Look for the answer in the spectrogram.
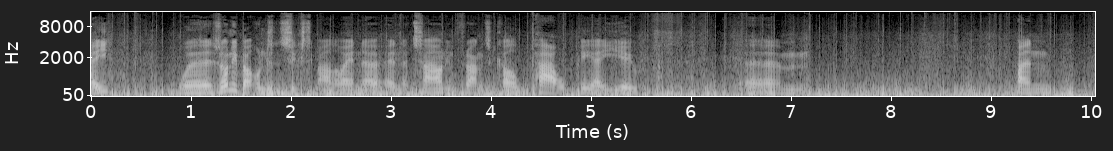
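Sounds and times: motorcycle engine and road noise: 0.0s - 10.0s
wind buffeting microphone: 0.0s - 10.0s.

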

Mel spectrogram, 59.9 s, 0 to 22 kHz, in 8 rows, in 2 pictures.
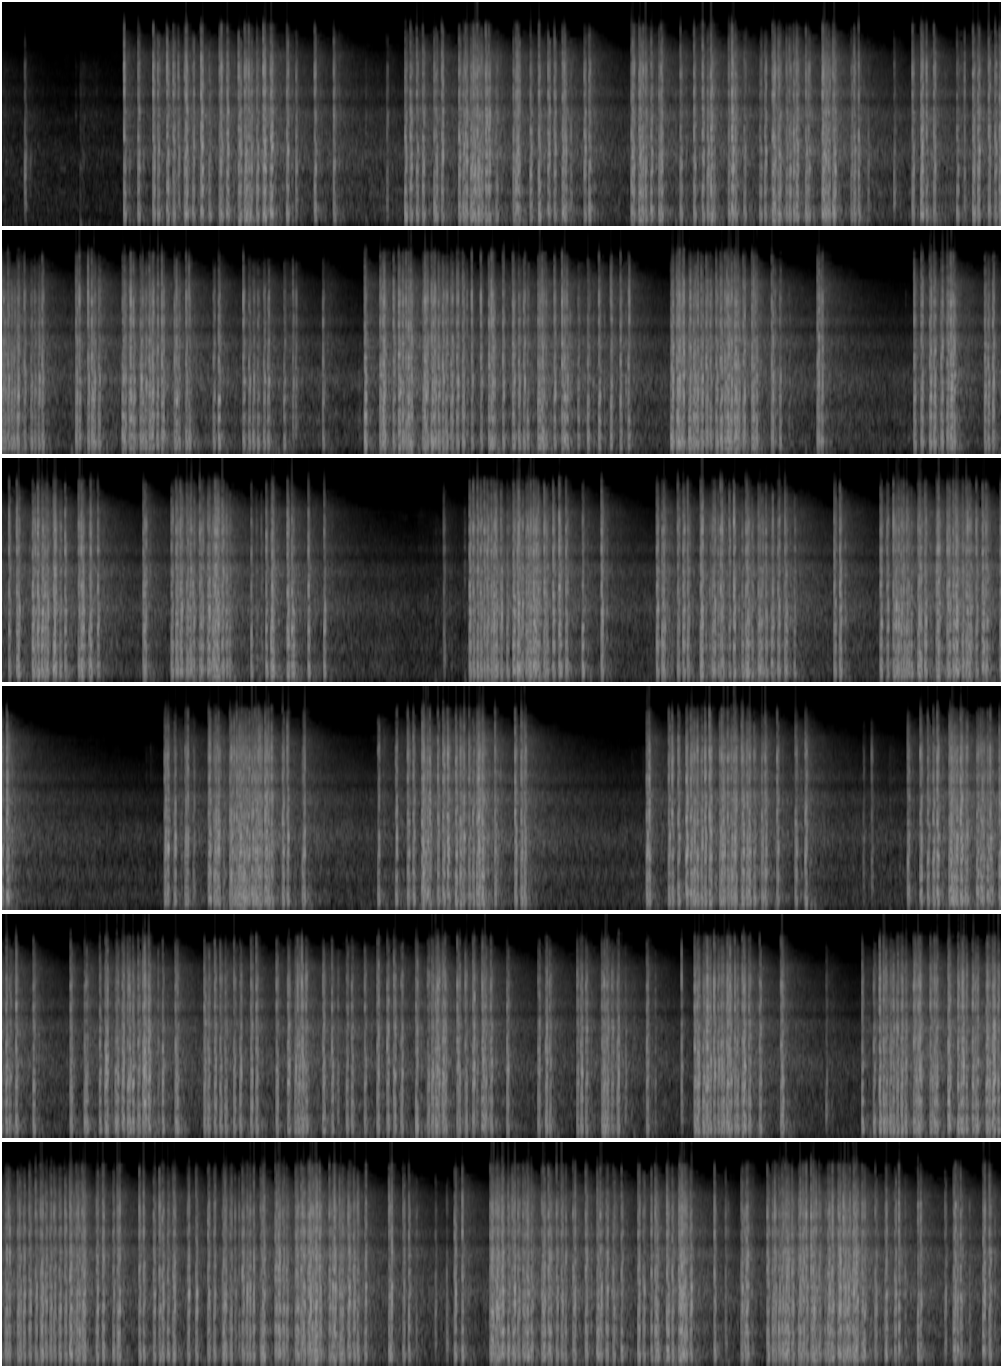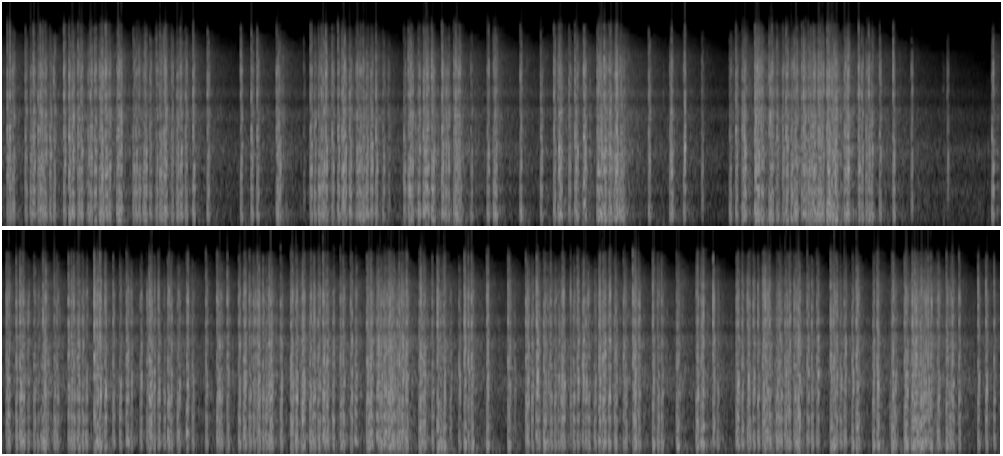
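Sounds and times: fireworks bursts and bangs: 0.0s - 59.9s.

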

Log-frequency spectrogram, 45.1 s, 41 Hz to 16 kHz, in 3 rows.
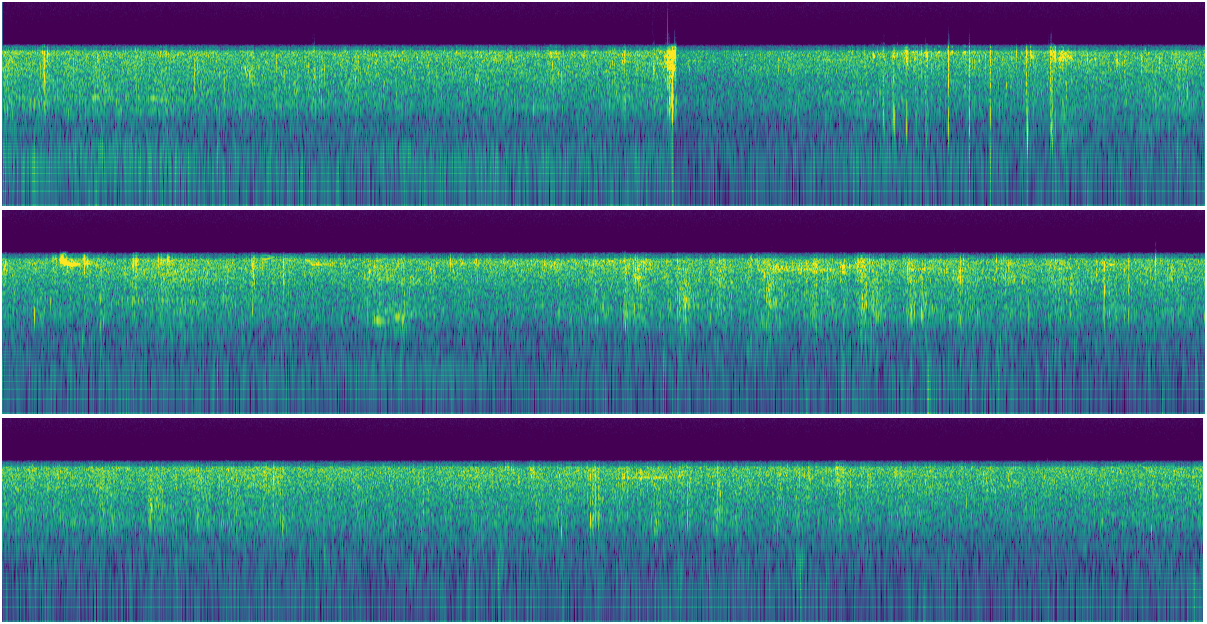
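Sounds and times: steady background noise: 0.0s - 45.0s
muffled hoofbeats on dirt: 10.0s - 45.0s.

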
